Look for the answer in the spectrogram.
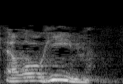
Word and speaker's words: Elohim: And after the meeting, Sister Sylvia Manzik came up to me and she said, "No, you've got that wrong. It's Elohim." So I went home and I got out my Strong's Concordance and looked at the pronunciation of the word, and she was right.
